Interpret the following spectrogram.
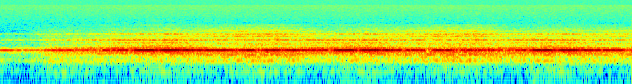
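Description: Faint held synthesizer note in the background music, one steady pitch with a soft hiss around it, fading in shortly after the start.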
